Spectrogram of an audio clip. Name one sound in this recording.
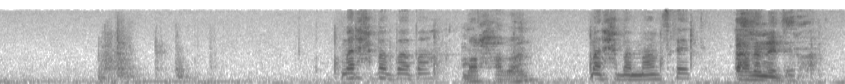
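Footsteps tread across a wooden floor.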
